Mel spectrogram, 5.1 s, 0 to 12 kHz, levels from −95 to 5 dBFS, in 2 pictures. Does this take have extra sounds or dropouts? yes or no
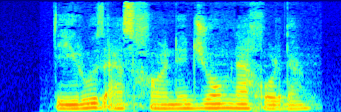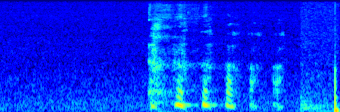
yes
